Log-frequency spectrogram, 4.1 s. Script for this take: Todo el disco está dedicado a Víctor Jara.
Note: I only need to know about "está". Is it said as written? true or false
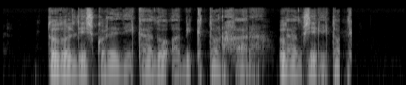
false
